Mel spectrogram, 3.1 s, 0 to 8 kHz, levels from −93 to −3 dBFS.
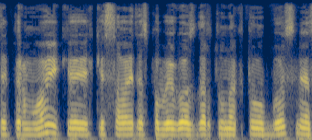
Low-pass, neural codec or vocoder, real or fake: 7.2 kHz; none; real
